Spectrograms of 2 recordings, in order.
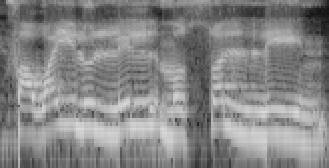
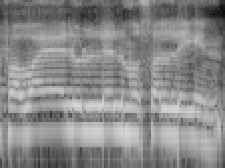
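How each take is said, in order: First: Very slow فویل للمصلین, واو held; correct recitation. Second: فویل للمصلین read slowly, the wrong way; mistaken reading. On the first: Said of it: "آگے چلتے ہیں،". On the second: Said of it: "ایسا نہیں پڑھنا۔". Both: Shown as a demonstration.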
